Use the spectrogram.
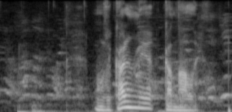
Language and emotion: Russian, neutral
